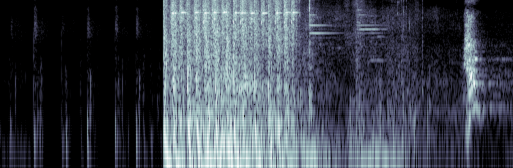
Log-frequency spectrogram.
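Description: Shotgun fire in the BGMI video game, a few short sharp shots, then a loud sustained burst of gunfire that tapers into scattered bangs with a final thump.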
